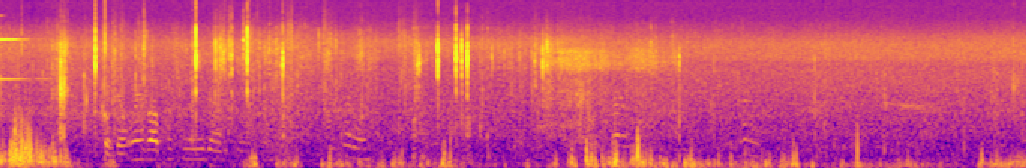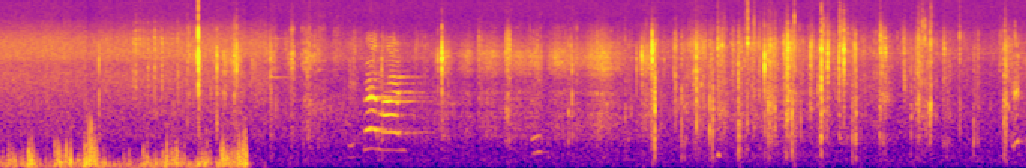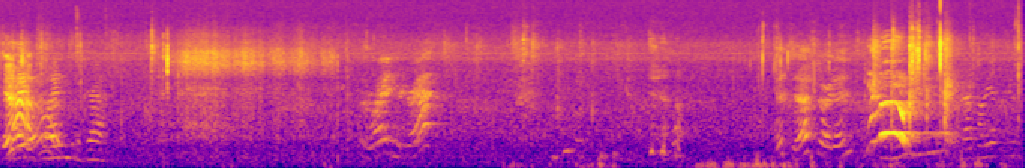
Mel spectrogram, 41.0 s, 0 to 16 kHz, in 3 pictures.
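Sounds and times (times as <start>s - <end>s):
low rumbling on microphone: 3.2s - 17.1s.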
